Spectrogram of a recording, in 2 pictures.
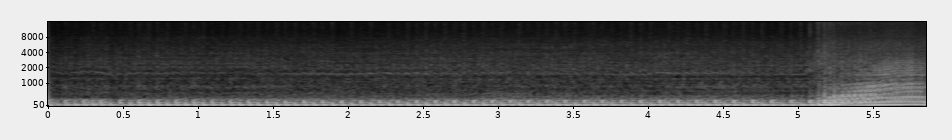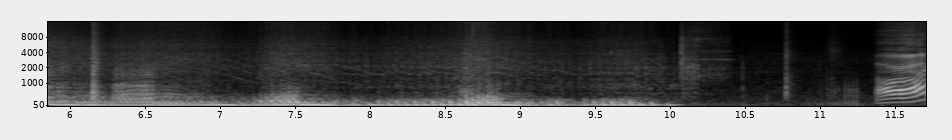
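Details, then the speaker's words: Customized Triumph Bonneville bobber/drag bike just after start-up: even, lumpy twin idle, then several crisp throttle blips ("give it a little rip") climbing and falling back cleanly; normal revving, healthy engine. "Give it a little rip. Give it another rip. It's great. It sounds so good. It's just incredible."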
